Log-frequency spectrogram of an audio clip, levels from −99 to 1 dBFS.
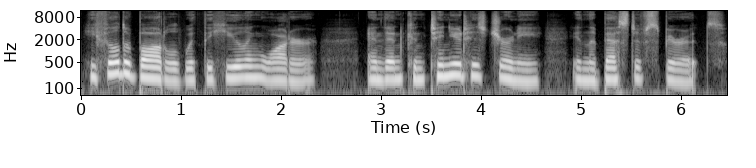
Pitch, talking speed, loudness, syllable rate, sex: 175 Hz, 165 wpm, -18 LUFS, 4.6 syllables/s, female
